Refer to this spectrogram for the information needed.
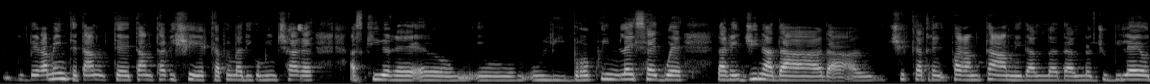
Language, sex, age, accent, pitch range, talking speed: Italian, female, 40-59, native, 200-235 Hz, 140 wpm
